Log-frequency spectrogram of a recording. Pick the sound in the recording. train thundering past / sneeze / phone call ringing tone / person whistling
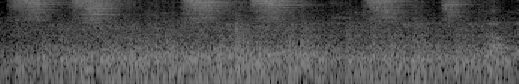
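train thundering past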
